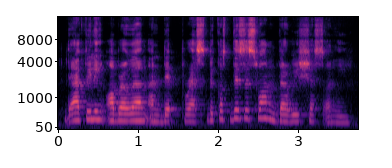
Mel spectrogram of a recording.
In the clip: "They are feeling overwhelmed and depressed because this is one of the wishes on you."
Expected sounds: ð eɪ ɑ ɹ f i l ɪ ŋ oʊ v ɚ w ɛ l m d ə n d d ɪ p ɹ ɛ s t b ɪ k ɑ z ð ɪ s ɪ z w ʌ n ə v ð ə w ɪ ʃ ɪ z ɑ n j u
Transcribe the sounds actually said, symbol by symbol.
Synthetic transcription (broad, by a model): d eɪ ɑ ɹ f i l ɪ ŋ oʊ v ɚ w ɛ l m ə n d d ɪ p ɹ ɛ s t b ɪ k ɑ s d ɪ s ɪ s w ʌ n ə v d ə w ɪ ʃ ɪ s ɑ n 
